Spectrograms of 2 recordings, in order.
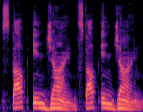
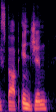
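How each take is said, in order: First: "engine" said slowly as "in-JINE"; Russian-accented "engine". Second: Said in the usual way. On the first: Retold or imitated. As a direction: draw out "engine" with a long "eye" in the last syllable, imitating a Russian. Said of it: "in that Russian accent there, he says". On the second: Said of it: "which of course we know to be".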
